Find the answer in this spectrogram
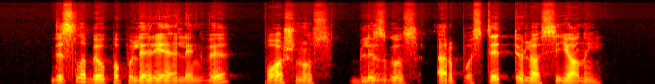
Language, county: Lithuanian, Telšiai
